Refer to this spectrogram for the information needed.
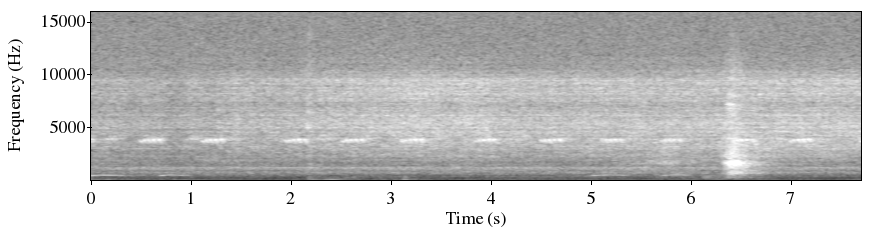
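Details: Great horned owl hooting in a backyard, soft and low in two short pairs several seconds apart, over a steady background hiss with one sharp knock near the end.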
